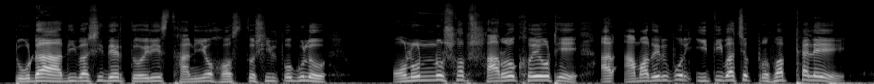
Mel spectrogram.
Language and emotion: Bengali, happy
